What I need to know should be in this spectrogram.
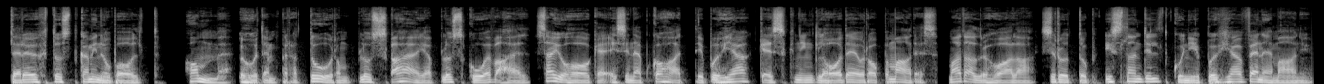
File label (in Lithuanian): (VYR) Estų balsas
